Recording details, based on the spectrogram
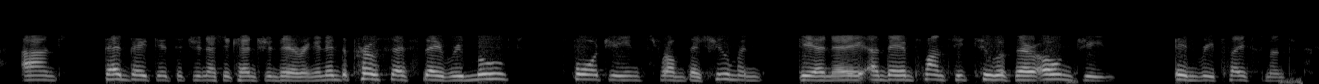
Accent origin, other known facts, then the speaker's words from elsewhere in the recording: Yorkshire and the Humber, United Kingdom; now in United States; I live in Montana right now. I came from Yorkshire in England.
